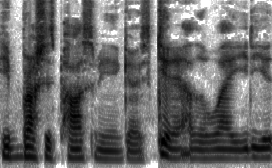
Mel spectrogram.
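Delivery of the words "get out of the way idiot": put-on rude, dismissive voice. Retelling how a top Oztag player brushed past, retelling a rude remark. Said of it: "So much ruder than I expected".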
